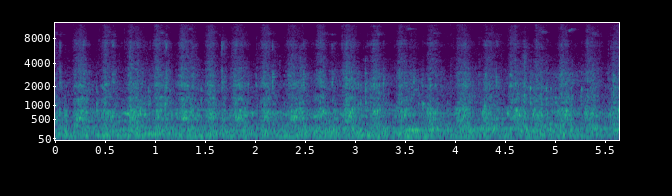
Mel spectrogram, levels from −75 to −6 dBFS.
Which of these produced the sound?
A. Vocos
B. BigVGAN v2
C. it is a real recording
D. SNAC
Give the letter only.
C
